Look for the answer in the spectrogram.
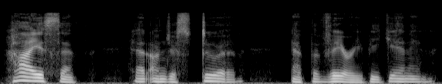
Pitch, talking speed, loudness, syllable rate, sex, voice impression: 125 Hz, 95 wpm, -19 LUFS, 3.9 syllables/s, female, feminine, gender-neutral, very middle-aged, slightly thin, very tensed, very powerful, bright, slightly hard, slightly soft, very clear, very fluent, slightly cool, intellectual, slightly refreshing, slightly sincere, calm, friendly, reassuring, very unique, slightly elegant, wild, slightly sweet, lively, strict, slightly intense, sharp, slightly light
